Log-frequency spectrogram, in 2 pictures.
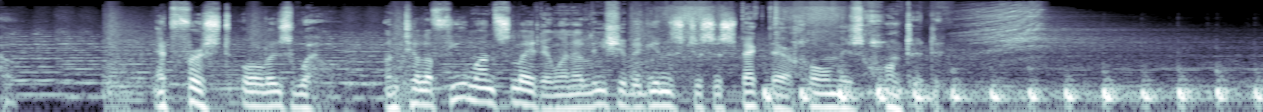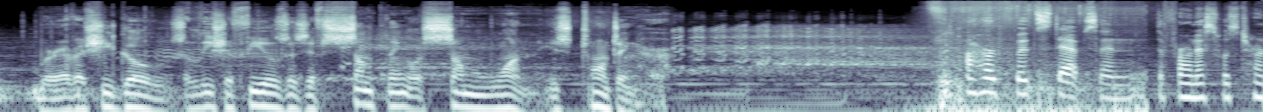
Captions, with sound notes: At first all is well, until a few months later when Alicia begins to suspect that their home is haunted. (knocking) Wherever she goes Alicia feel as if something or someone (children laughing) is taunting her. I heard footsteps and the furnace was turned all the way up.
